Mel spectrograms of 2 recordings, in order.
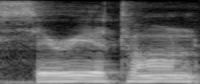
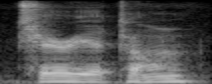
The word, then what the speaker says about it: Ceriatone: me I wasn't sure if it was uh pronounced Syria tone or psoriatone it's actually pronounced chariotone so yesterday I showed you the 36 RP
